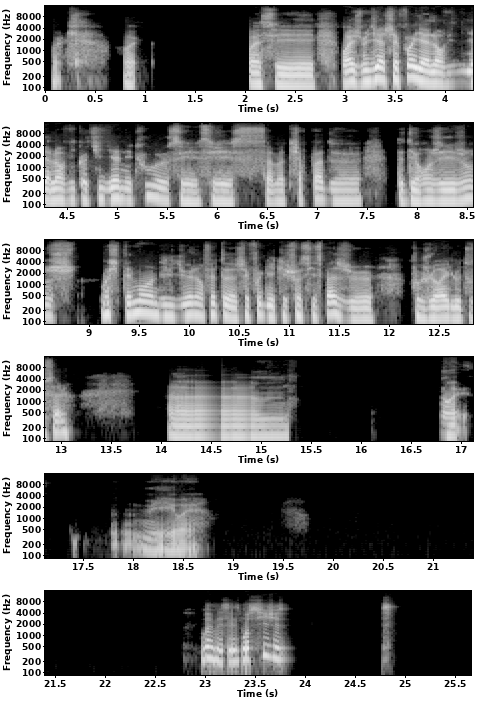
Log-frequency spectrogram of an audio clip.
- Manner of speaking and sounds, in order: distorted speech; drawn out: "Hem"; tapping; unintelligible speech
- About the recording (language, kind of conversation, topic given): French, unstructured, Quelle importance accordes-tu à la loyauté dans l’amitié ?
- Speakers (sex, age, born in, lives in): female, 30-34, France, Germany; male, 30-34, France, France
